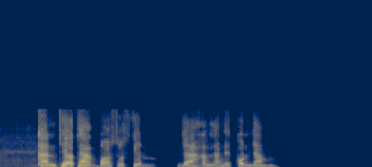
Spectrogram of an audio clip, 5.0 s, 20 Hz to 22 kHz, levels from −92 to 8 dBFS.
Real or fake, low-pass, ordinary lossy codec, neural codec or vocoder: fake; none; none; codec, 16 kHz, 2 kbps, FreqCodec, smaller model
